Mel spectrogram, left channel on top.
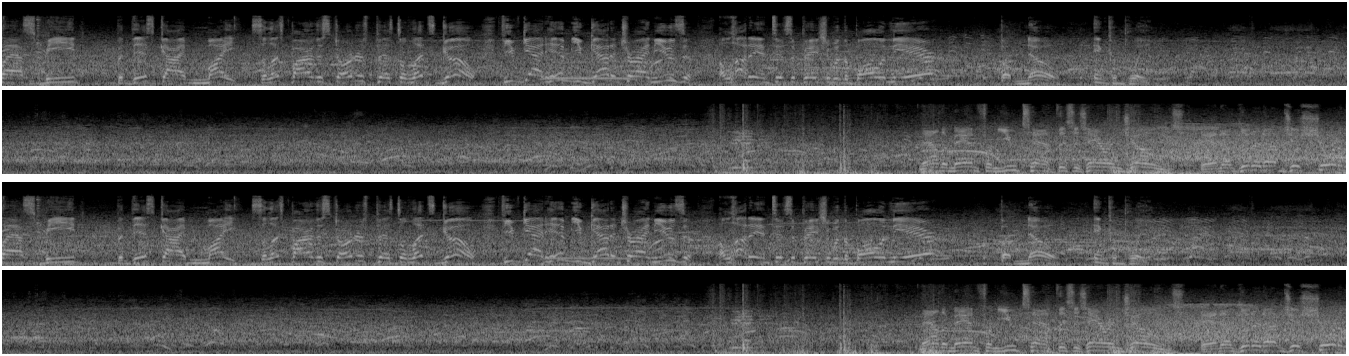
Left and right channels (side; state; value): both; normal; correlation 0.65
